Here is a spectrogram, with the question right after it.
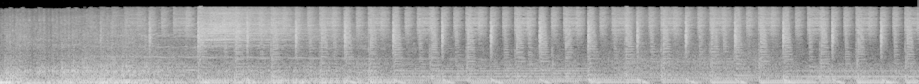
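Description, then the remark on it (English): The engine of a Lake Amphibian, a rare small amphibious flying-boat airplane, runs loudly and steadily as it sets off, a deep droning hum with a rapid rhythmic pulse that shifts slightly in pitch partway through. No one speaks. “With that, we're off in Bill's pride and joy, a lake amphibian, literally a flying boat.”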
